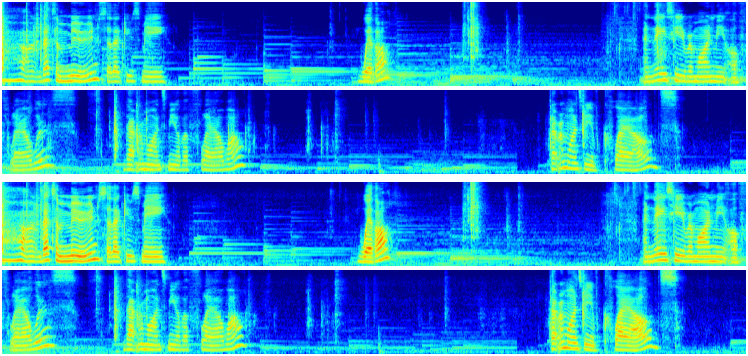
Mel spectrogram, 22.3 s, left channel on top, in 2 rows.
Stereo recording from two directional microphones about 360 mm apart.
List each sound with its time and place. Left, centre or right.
0.1 s speech: centre
5.4 s speech: centre
9.2 s speech: centre
13.0 s speech: centre
19.4 s speech: centre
